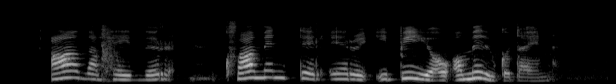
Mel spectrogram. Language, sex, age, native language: Icelandic, male, 11, Icelandic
